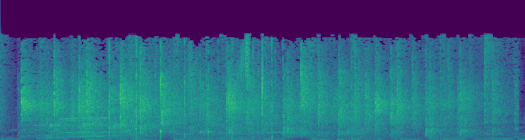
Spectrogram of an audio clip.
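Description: A crowd applauds steadily for several seconds, a dense wash of many hands clapping at once, with some low musical tones sounding underneath.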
